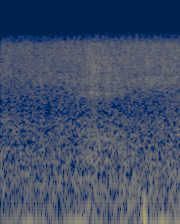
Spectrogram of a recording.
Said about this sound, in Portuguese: Aqui onde eu moro, o vento passa nas plantas e faz esse barulho muito gostoso muitas vezes a gente até esquece dele, né?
